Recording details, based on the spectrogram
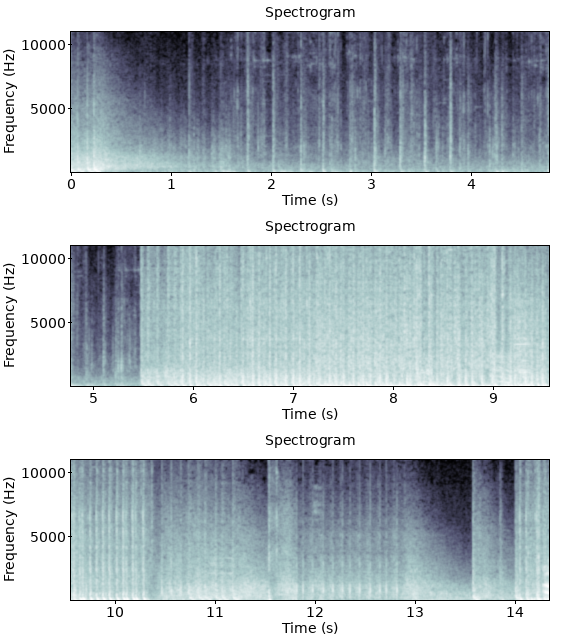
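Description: Video game gunfire rattles in dense automatic bursts, lighter and scattered at first, then a loud sustained barrage of overlapping shots before it thins out again.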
